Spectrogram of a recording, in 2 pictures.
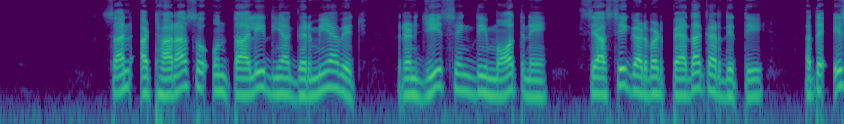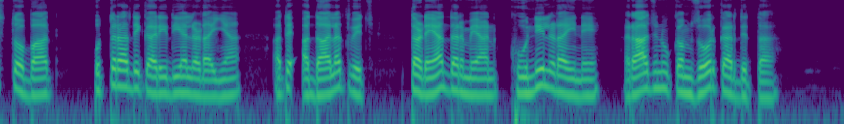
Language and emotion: Punjabi, neutral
